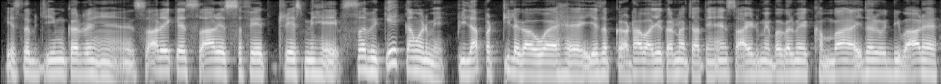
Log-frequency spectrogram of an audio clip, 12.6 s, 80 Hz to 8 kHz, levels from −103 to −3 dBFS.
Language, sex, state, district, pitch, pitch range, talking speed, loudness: Hindi, male, Bihar, Kishanganj, 145 Hz, 140-150 Hz, 185 wpm, -15 LUFS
